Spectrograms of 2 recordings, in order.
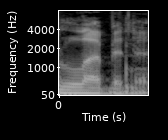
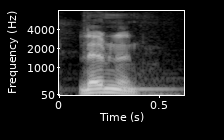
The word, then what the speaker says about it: Lebanon: it's our Lebanon. Right. And that's actually shortened to two syllables. Lebanon.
